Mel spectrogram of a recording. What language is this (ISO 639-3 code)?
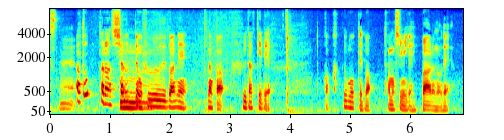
jpn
